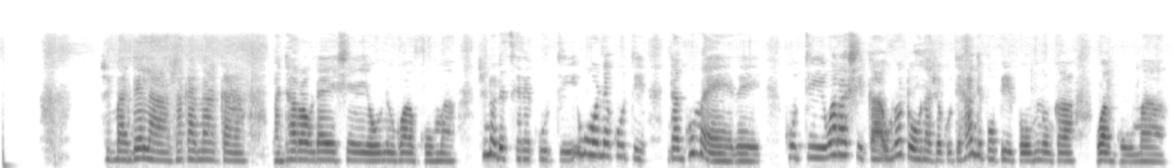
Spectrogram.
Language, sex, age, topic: Ndau, male, 36-49, health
